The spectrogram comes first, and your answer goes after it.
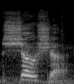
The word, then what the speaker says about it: Chauchat: The ʃoʃa, which I have looked up the pronunciation of because it's French again, and that always terrifies me. But apparently that's pronounced ʃoʃa, which is good that I checked because I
